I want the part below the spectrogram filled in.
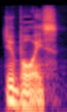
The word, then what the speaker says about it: Du Bois: And yes, his name is pronounced Du Bois, so don't give me any shit about that one, guys.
